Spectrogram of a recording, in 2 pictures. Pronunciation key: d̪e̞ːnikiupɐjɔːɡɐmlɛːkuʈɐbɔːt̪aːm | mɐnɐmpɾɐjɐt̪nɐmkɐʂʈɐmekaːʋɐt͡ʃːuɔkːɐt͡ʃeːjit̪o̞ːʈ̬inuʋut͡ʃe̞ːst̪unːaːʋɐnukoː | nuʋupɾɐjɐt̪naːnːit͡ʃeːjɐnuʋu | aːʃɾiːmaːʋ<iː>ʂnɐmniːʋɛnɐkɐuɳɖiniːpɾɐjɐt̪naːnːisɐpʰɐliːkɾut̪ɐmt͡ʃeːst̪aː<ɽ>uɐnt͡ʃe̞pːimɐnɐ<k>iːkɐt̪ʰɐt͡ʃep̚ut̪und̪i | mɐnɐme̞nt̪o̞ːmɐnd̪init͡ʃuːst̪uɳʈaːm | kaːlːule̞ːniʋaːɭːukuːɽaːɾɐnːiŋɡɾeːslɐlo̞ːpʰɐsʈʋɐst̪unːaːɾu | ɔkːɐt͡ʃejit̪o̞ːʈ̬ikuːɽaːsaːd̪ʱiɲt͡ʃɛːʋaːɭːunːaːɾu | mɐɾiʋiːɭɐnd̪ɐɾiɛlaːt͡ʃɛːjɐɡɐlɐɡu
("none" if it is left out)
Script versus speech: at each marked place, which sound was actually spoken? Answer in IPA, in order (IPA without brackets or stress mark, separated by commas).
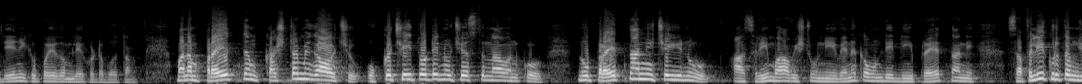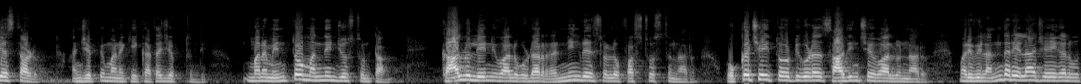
i, ɽ, k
